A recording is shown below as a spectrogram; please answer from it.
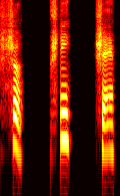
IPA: ʃ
